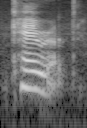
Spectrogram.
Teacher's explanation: flex sounds it's when for example in producing this r sound the tone will be curled back backwards almost touching the roof of your mouth so that's what would be considered to be a retroflex sound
